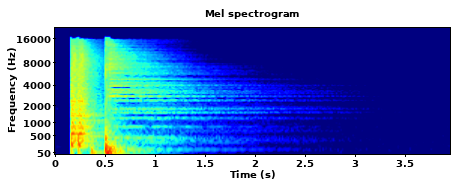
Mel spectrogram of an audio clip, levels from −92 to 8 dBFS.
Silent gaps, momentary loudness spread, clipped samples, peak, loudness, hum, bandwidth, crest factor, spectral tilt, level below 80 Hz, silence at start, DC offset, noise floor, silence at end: none; 24 LU; under 0.1%; -2 dBFS; -15 LUFS; none; 16 kHz; 20 dB; -4 dB/octave; -26 dBFS; 0.15 s; under 0.1%; -82 dBFS; 2.9 s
